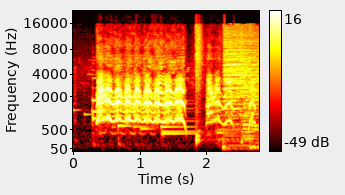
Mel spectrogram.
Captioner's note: barking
